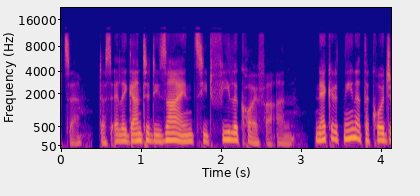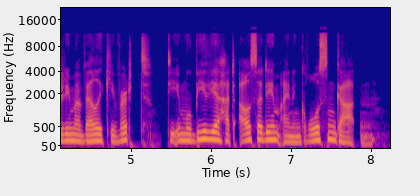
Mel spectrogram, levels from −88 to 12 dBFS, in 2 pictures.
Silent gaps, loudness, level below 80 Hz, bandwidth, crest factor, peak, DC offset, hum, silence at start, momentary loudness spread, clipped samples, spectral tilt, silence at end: 0.41-0.48 s, 3.11-3.17 s, 5.39-5.45 s; -20 LUFS; -48 dBFS; 12 kHz; 16 dB; -4 dBFS; under 0.1%; none; 0.05 s; 14 LU; under 0.1%; -5.5 dB/octave; 0.2 s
